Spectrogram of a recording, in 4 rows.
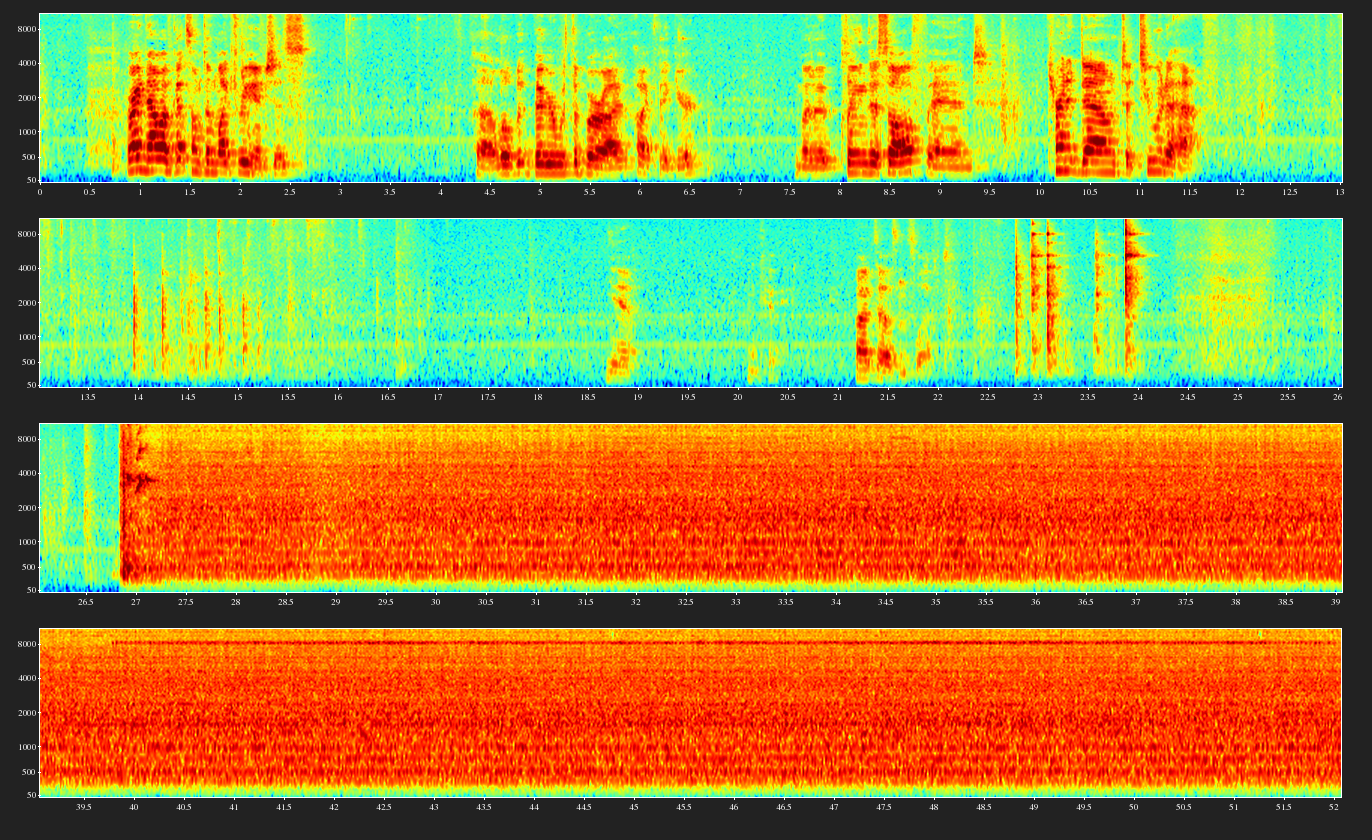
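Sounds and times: metal lathe motor whining: 0:26.8 - 0:52.0.

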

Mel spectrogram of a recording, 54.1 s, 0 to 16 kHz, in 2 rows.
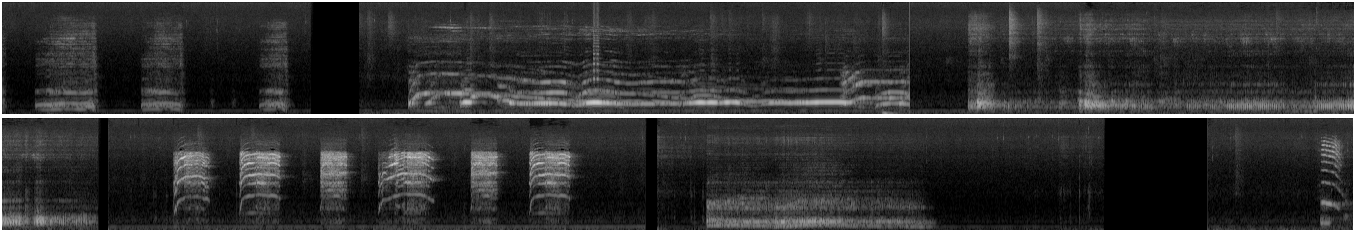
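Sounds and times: wolves howling: 0:08.1 - 0:18.2
red fox calling: 0:30.4 - 0:32.7, 0:33.4 - 0:34.0, 0:34.6 - 0:35.8, 0:36.4 - 0:37.0, 0:37.6 - 0:38.6, 0:53.4 - 0:54.0.

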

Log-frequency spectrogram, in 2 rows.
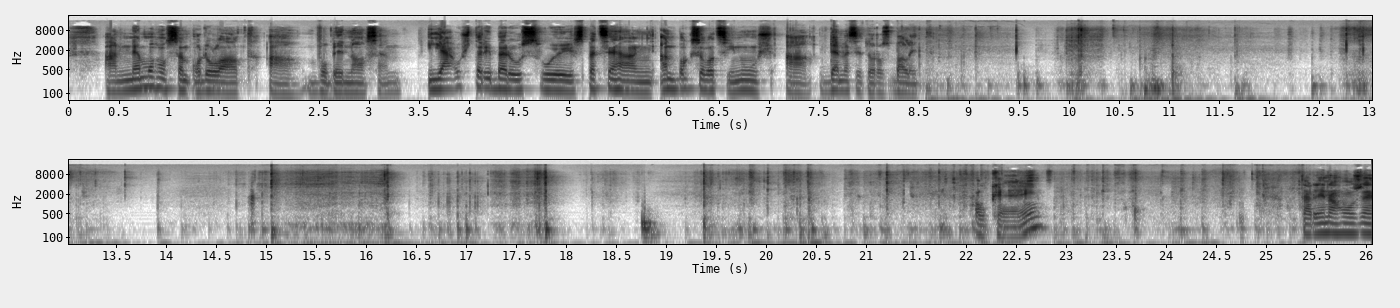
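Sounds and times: knife cutting packing tape: 0:14.8 - 0:18.5
box knocking against desk: 0:18.8 - 0:19.0.

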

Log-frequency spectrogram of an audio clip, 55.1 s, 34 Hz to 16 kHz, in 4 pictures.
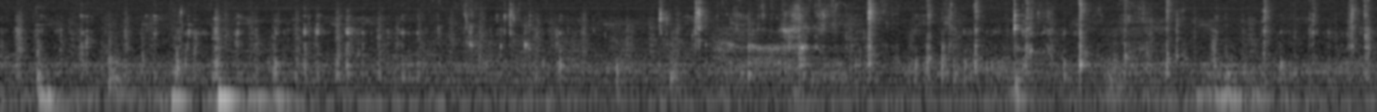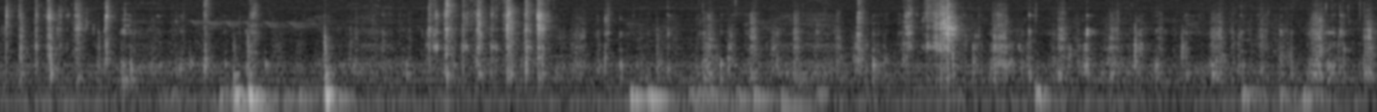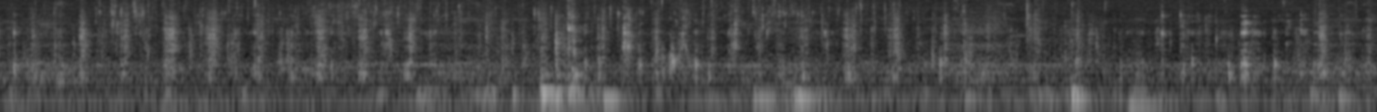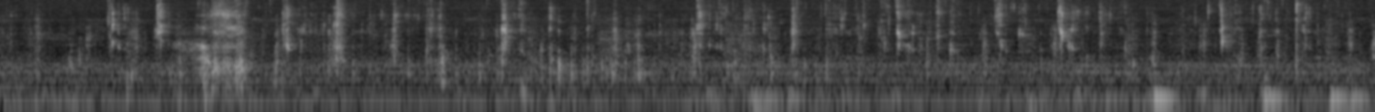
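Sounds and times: chewing and mouth smacks: 0:00.0 - 0:55.0
low thumps: 0:00.3 - 0:03.0, 0:16.0 - 0:17.4.

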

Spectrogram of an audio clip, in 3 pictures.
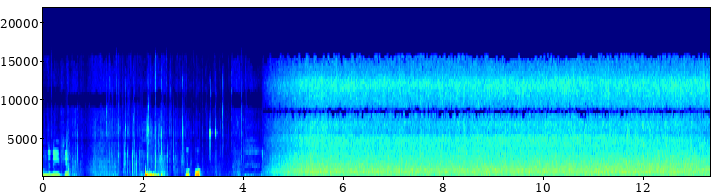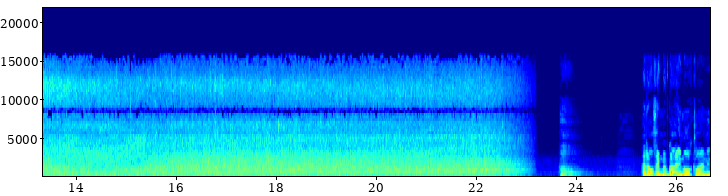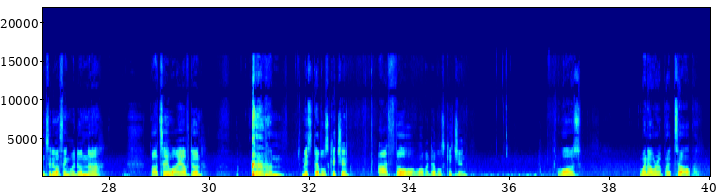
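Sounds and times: water rushing over rocks: 0:04.4 - 0:23.2.

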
